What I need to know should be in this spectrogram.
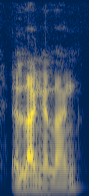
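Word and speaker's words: ylang-ylang: I think some yellow florals in there with ylang ylang.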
